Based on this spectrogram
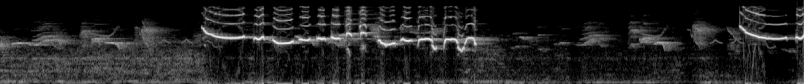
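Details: Oriental magpie-robin singing as a lure for quiet birds: quiet twittering gives way to a loud run of sharp whistled notes repeated about four per second, then soft chatter and a final loud whistle.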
